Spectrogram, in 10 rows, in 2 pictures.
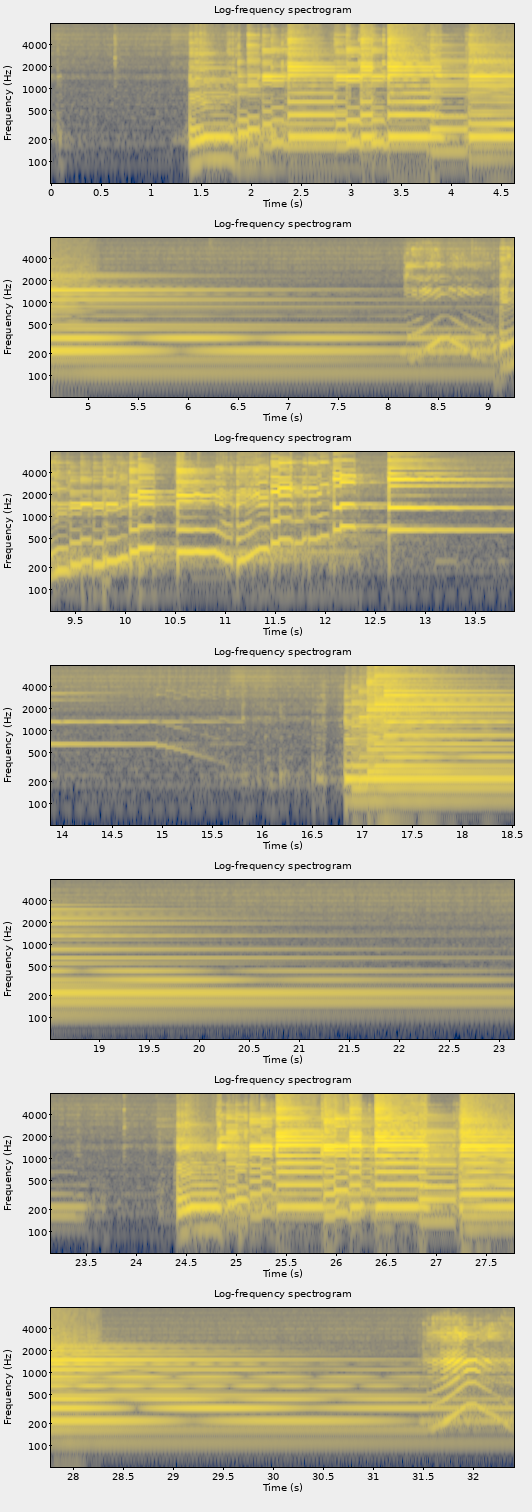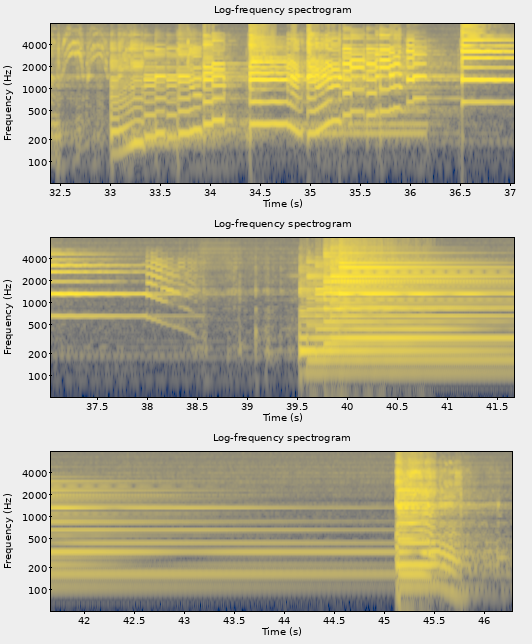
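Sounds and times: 
vintage white semi-hollow body electric guitar: 0.0 - 46.2.

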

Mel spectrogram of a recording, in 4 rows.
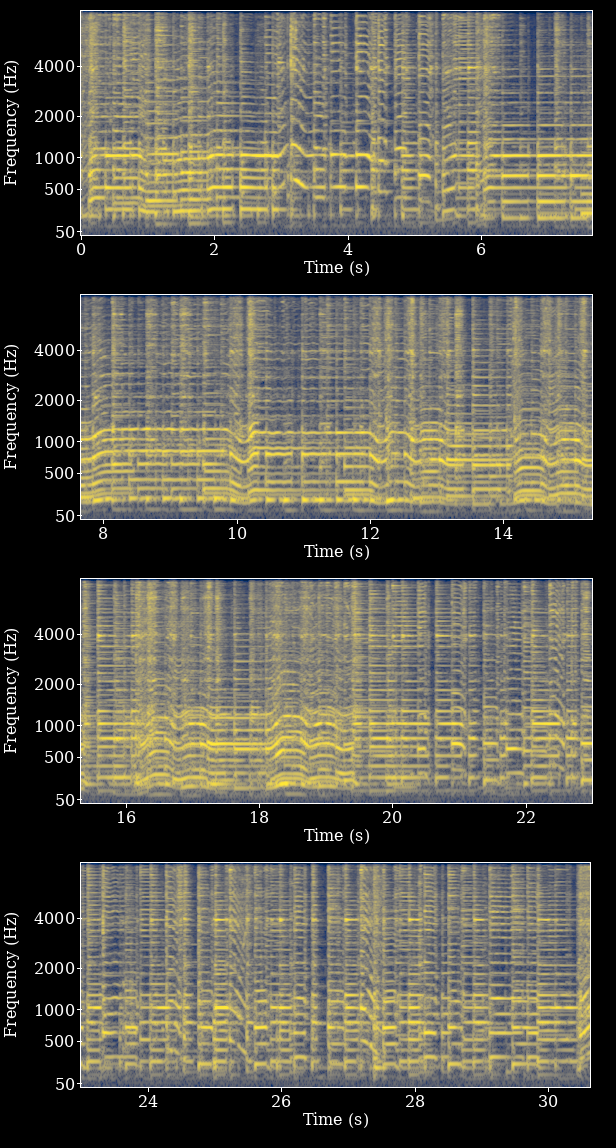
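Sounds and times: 
1966 Dobro Columbia Model D12 mahogany 12-string guitar: 0.0 - 30.6.

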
